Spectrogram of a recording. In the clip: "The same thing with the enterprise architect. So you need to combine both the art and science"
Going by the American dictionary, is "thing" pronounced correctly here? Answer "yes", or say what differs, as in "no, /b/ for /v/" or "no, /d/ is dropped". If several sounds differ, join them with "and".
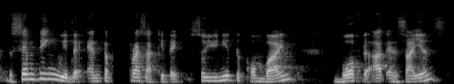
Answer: no, /t/ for /θ/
